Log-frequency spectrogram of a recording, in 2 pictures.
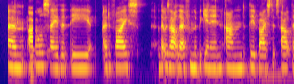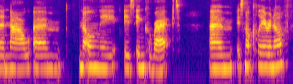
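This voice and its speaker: A woman speaks in a fairly high pitch with a flat, monotone delivery. Her voice is somewhat breathy. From Manchester, northern England. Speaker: bereaved relative giving evidence. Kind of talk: oral evidence to a parliamentary group. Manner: formal.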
